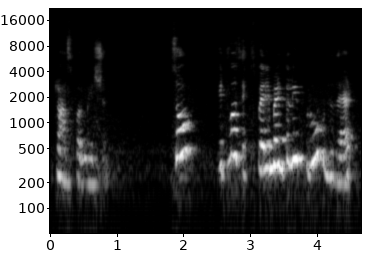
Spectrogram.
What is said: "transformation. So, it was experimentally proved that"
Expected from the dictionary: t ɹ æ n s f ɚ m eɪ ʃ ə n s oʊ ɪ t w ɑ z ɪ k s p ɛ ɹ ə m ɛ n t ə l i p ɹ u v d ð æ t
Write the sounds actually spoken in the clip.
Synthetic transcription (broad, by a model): t ɹ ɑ n s f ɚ m eɪ ʃ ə n s oʊ ɪ t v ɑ z ɪ k s p ɛ ɹ ə m ɛ n t ə l i p ɹ u v d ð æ t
